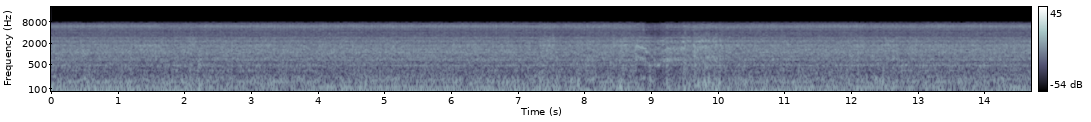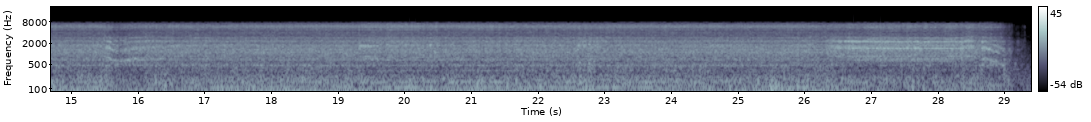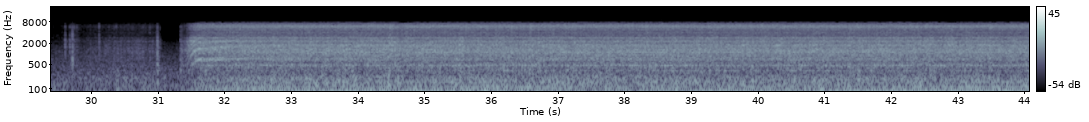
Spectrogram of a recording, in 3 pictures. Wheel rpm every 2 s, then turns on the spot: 230, 230, 230, 230, 190, 230, 230, 230, 220, 230, 230, 230, 230, 220, 120, 30, 220, 230, 230, 230, 230, 230.
28-30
